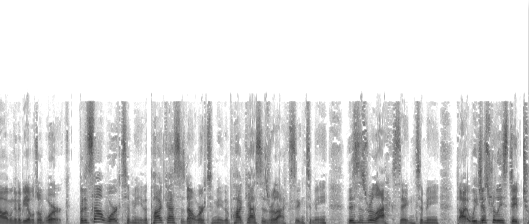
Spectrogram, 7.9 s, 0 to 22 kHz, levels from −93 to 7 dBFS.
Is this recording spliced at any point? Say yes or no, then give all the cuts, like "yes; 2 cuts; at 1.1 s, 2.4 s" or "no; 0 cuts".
no; 0 cuts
